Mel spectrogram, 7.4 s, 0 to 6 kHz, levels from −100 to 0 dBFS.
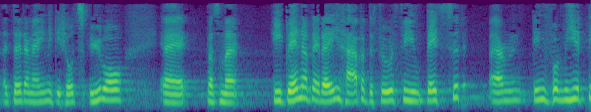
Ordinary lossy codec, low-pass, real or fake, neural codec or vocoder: MP3, 24 kbps; 5.4 kHz; fake; codec, 16 kHz, 0.5 kbps, FunCodec, trained on Chinese and English, 25 frames a second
